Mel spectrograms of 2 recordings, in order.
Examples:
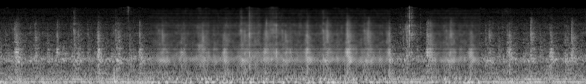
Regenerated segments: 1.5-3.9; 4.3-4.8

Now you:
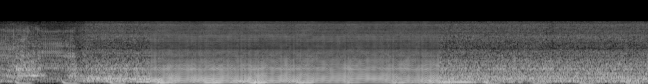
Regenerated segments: 1.5-4.4

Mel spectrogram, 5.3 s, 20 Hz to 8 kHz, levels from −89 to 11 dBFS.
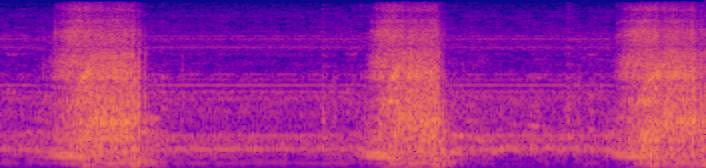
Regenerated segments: none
